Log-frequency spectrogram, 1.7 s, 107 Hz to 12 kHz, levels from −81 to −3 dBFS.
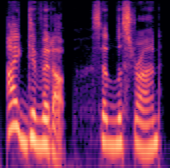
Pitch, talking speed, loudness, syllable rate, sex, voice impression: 220 Hz, 210 wpm, -17 LUFS, 5.6 syllables/s, female, very feminine, very adult-like, middle-aged, very thin, very tensed, slightly powerful, very bright, very hard, very clear, very fluent, slightly cool, slightly intellectual, refreshing, slightly sincere, very unique, slightly elegant, very lively, very strict, very intense, very sharp, light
